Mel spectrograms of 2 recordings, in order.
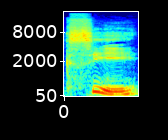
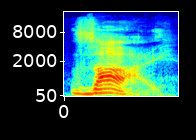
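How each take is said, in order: First: The vowel is an 'ee' sound. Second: The vowel is a different, non-'ee' sound. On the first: The speaker calls it right. "The vowel in its name is an iota, so it's Xi" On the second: The speaker calls it wrong. "It's not Xi"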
